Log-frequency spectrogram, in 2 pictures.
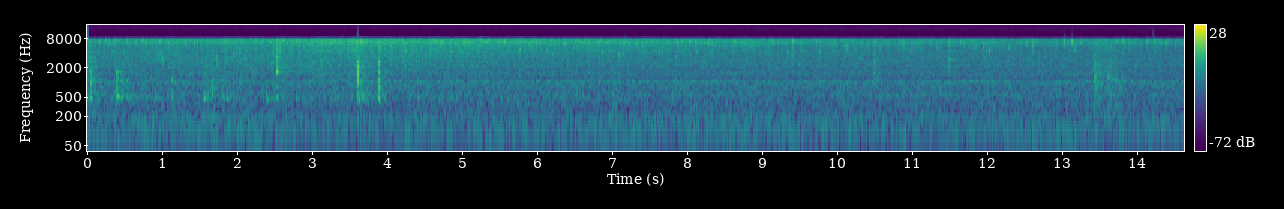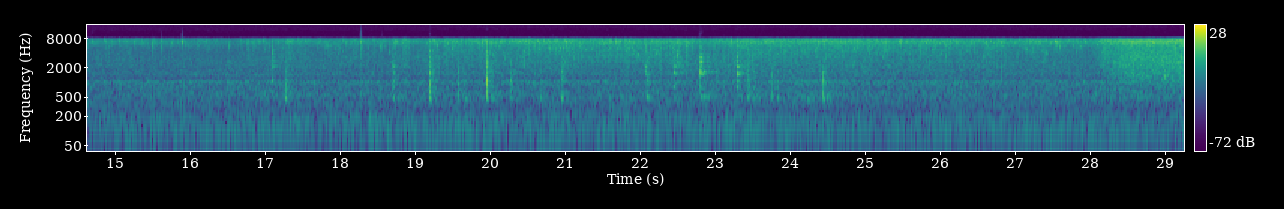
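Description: Onions, garlic and ginger sizzling in oil in an aluminium pot, with a spoon clicking and scraping against the pot now and then. Near the end pork pieces go in and the sizzle gets louder.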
